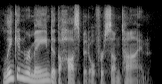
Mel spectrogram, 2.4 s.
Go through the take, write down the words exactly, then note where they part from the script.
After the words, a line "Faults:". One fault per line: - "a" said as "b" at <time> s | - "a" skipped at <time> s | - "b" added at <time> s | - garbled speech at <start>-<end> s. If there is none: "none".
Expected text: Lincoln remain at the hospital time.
Lincoln remained at the hospital for some time.
Faults:
- "remain" said as "remained" at 0.3 s
- "for some" added at 1.4 s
